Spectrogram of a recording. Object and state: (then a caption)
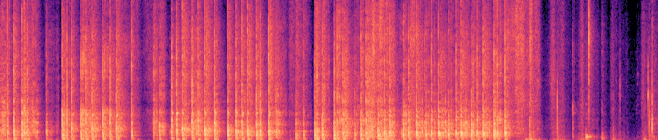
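Plastic pump bottle tapped. A CeraVe plastic pump bottle is tapped with nails and fingertips on its body and pump. Rapid, dry clicking taps come in dense bursts with brief pauses, giving a hollow, mid-toned knock that dies away almost instantly. Toward the end the taps become sparse and scattered.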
